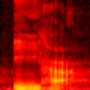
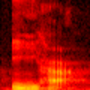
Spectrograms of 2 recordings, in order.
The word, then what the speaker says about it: hija: Daughter, la hija. Remember, the H is silent in Spanish. The J is pronounced as H.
